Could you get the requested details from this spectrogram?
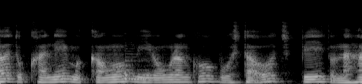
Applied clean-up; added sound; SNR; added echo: neural mask model DeepFilterNet 3.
